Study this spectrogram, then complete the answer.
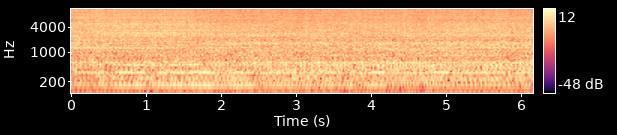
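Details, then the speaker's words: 1997-1998 curbside snowblower after a new carburetor and cleanup, primed, choke in middle: small single-cylinder engine runs at a constant, even idle without hunting or misses; healthy. "Put a $13 carburetor in it, and it is up and running and ready to go."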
